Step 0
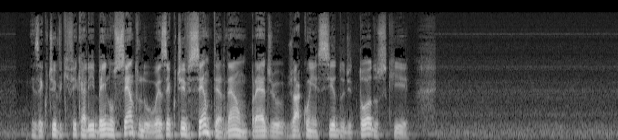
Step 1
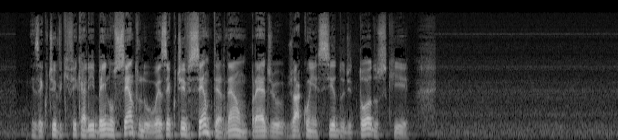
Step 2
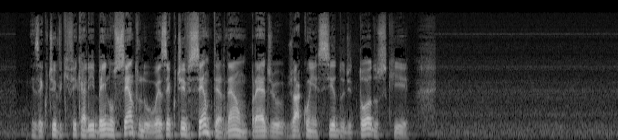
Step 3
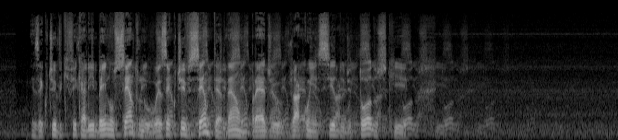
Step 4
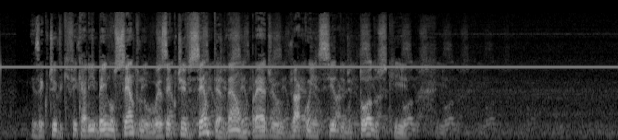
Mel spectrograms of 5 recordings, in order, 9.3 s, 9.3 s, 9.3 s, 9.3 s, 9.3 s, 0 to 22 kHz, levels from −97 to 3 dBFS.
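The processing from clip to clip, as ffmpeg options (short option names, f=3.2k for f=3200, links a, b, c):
-af "lowshelf=f=250:g=-9.5,volume=-6dB"
-af anull
-af "aecho=1:1:617|1234|1851|2468:0.178|0.0729|0.0299|0.0123,volume=-8dB"
-filter_complex "[0:a]aeval=exprs='val(0)+0.00891*sin(2*PI*3600*n/s)':c=same,asplit=2[a][b];[b]adelay=14,volume=-4dB[c];[a][c]amix=inputs=2:normalize=0"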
